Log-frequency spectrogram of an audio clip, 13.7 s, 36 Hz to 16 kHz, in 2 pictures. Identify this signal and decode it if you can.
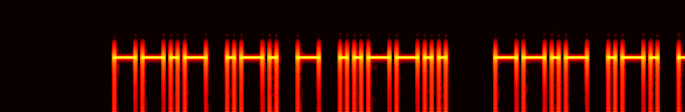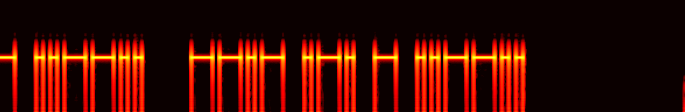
Morse code, heard as a keyed tone, about 17 wpm, 700 Hz. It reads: QRT? QRT? QRT?
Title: Q-Codes Repeated 3x 17wpm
